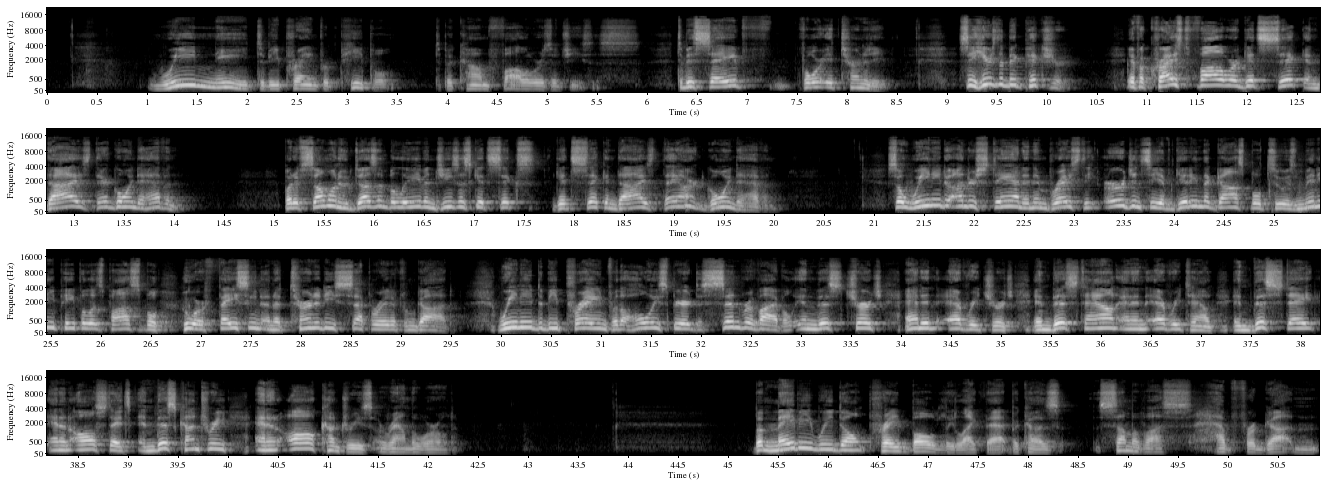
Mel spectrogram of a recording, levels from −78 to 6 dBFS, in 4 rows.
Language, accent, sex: English, American, male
